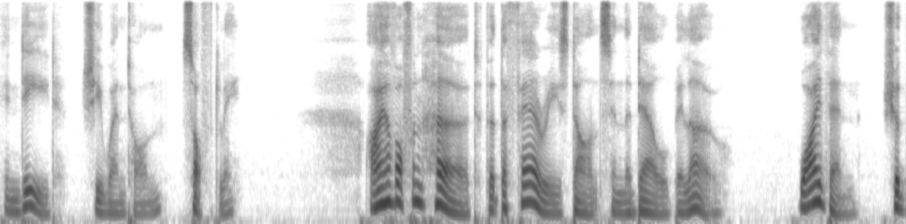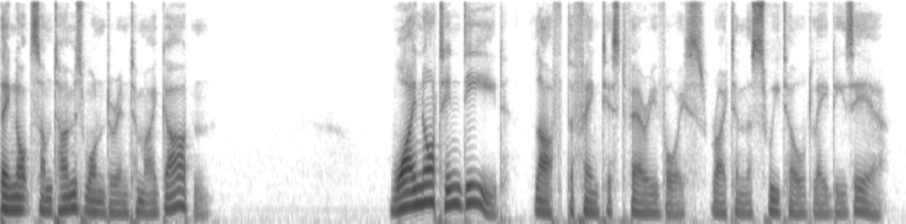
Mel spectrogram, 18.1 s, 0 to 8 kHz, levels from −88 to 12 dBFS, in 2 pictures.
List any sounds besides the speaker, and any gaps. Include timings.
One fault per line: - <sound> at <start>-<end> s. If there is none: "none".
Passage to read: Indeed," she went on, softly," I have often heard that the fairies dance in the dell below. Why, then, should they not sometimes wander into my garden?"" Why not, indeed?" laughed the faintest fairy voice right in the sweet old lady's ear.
none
